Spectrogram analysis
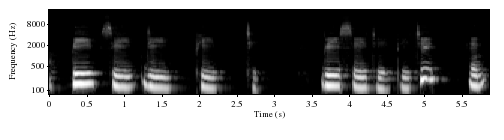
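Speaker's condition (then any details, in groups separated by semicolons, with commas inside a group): No condition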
